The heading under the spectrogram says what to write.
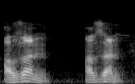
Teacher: حرف لسویہ یعنی زبان کا سرا اور اوپر کے دانتوں کے اندرونی کنارے ، اوپر کے دانتوں کے اندرونی کنارے اور زبان کا سرا،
